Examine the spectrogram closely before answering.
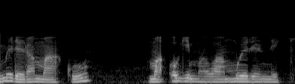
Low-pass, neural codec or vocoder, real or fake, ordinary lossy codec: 3.6 kHz; vocoder, 44.1 kHz, 128 mel bands every 256 samples, BigVGAN v2; fake; MP3, 32 kbps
